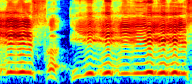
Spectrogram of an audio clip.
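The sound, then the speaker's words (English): A person mimics a dolphin call with a loud, squeaky, nasal voice: a short wavering burst, a brief gap, then a longer trembling, bleat-like tone with no talking around it. “That was dolphin. I pronounced it in its native tongue.”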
